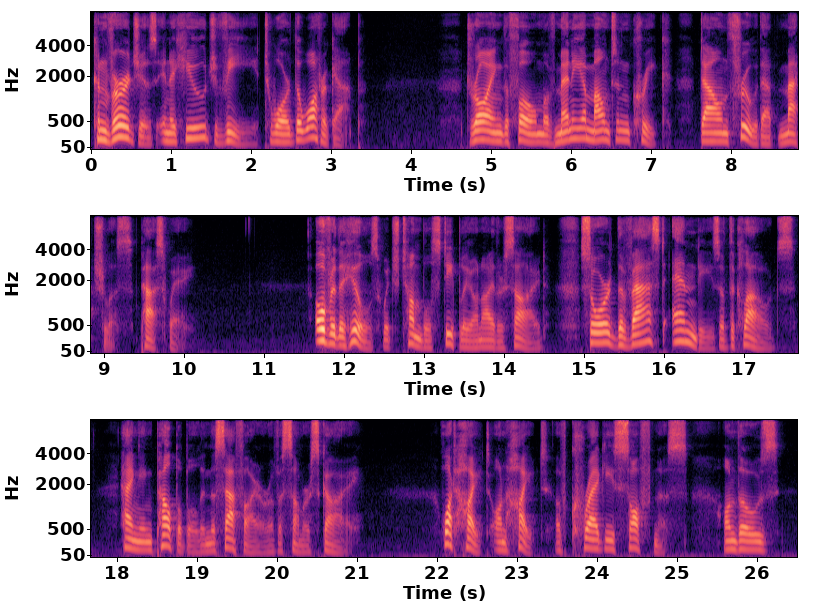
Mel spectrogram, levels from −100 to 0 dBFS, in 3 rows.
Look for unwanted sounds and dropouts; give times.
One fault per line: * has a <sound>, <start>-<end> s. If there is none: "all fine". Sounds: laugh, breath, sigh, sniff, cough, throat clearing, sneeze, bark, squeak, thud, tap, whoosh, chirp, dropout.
all fine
